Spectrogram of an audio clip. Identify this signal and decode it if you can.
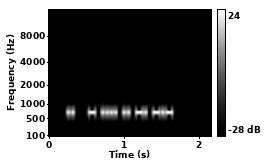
Morse code, heard as a keyed tone, about 37 wpm, 700 Hz. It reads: I THINK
